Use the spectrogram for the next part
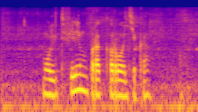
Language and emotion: Russian, neutral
